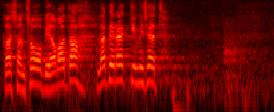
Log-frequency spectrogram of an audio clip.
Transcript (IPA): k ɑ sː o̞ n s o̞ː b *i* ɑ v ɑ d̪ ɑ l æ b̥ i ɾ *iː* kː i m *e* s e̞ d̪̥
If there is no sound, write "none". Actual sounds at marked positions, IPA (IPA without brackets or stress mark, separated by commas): i, æː, i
